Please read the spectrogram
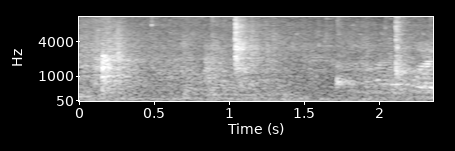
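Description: A few short, faint clicks and knocks over quiet room hum as people get up from metal-framed chairs.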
